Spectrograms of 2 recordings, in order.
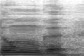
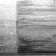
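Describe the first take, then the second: First: The syllable ends with an ng sound. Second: The syllable ends with an m sound. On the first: The speaker calls it right. "ये है दुंग, यानी कि अंगा" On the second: The speaker calls it wrong. "वो दुम नहीं है"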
